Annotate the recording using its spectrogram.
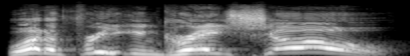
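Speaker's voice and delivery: high, slow triumphant yell; excited shout. Real, not acted. Host celebrating the stream's end, shouting triumphantly. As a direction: shout it out in victory.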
